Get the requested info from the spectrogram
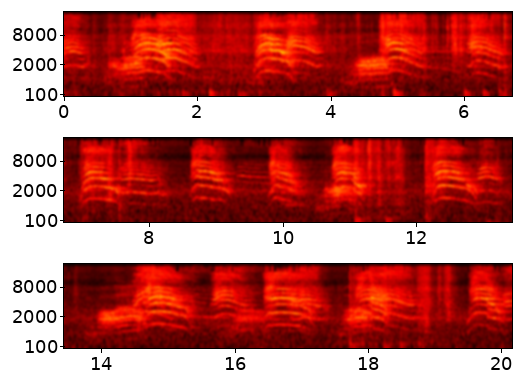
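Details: Street cat Nabi's kittens, recorded as babies, calling loudly: steady series of shrill, rising-and-falling meows, about one every second, with overlapping voices from more than one kitten.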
